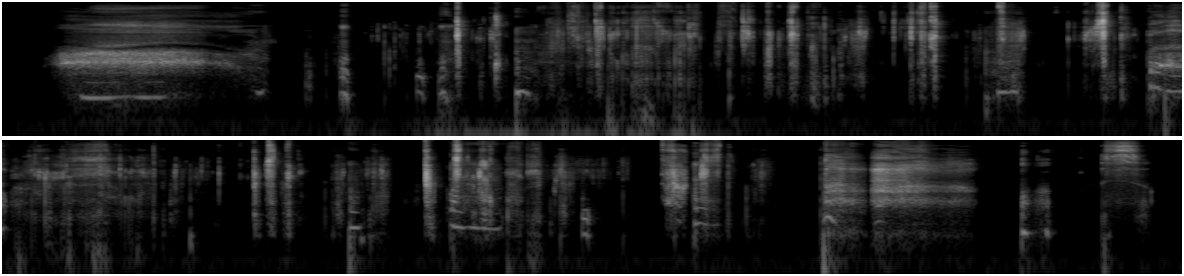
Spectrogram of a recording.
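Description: Greasy, glistening food is eaten with many close, crunchy bites and wet chewing sounds at an irregular pace, quiet between bursts.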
